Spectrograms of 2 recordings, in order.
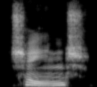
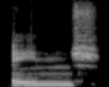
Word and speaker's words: change: here at the beginning that CH makes a new sound and then a ng e the G is soft with it being right there next to that silent so change okay and even though there's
